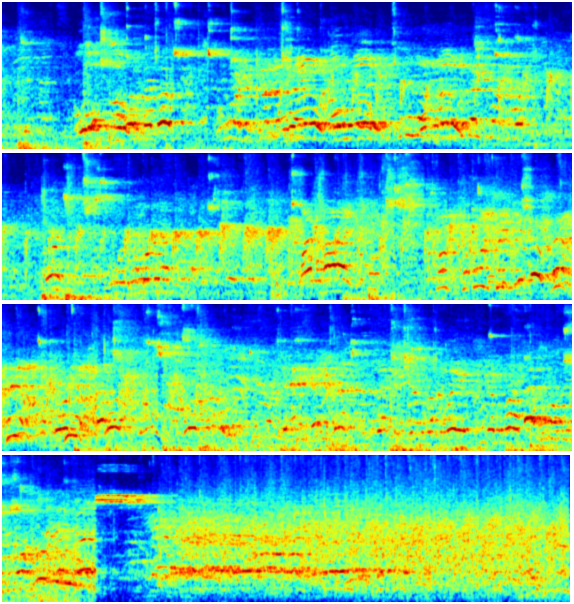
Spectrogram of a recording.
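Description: Crowd and players' voices echoing in a gymnasium during a basketball game, with a basketball bouncing on the hardwood court throughout. About three-quarters of the way through the noise briefly drops and a short high whistle sounds.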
